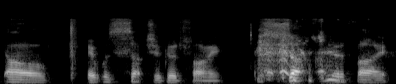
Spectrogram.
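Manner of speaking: slow, drawn-out mock soothing; imitating the director. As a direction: stretch it out like a gentle letdown. Director soothing actor, retold.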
